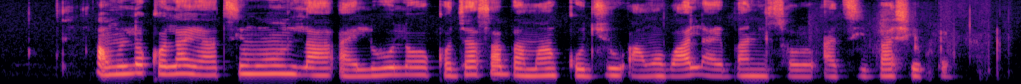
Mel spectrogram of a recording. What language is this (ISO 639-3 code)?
yor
